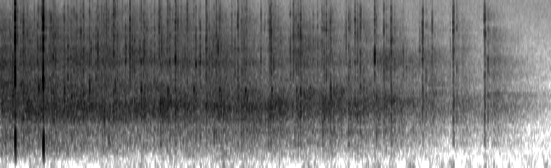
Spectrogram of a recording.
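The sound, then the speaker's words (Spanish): A crowd bursts into steady, sustained applause at a Spanish-language Sunday church service, applauding the Lord for the volunteers who serve. It is a dense wash of many hands clapping, with a few sharper claps standing out, gradually thinning and fading toward the end. “y quiero que usted me acompañe a darle un aplauso al Señor por todos estos hermanos que trabajan para el servicio en español.”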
